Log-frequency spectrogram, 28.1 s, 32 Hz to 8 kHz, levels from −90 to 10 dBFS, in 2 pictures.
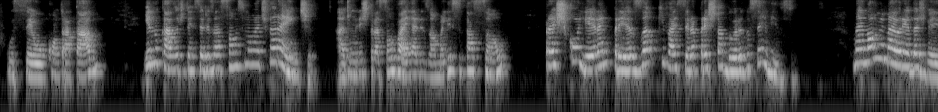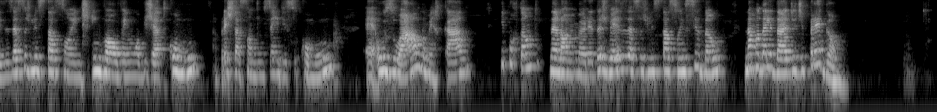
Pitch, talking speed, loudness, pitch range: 230 Hz, 140 wpm, -24 LUFS, 190-270 Hz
